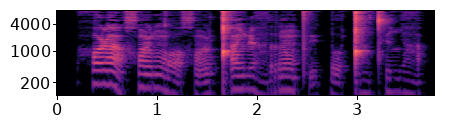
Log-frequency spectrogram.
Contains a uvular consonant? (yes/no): yes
